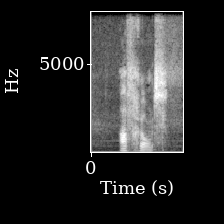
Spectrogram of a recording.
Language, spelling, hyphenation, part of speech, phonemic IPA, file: Dutch, afgrond, af‧grond, noun, /ˈɑf.xrɔnt/, Nl-afgrond.ogg
- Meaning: abyss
